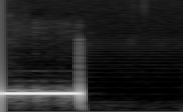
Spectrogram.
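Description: A single steady electronic phone tone, the ringing heard on an outgoing call, sounds clearly for under half a second and then cuts off abruptly, leaving silence. No one speaks.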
